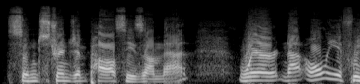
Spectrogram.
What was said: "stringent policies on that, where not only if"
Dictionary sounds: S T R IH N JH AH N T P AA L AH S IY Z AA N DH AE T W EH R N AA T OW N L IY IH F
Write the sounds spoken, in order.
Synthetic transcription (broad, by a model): S T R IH N JH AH N P AA L AH S IY Z N DH AE T W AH R N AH T OW N L IY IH F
